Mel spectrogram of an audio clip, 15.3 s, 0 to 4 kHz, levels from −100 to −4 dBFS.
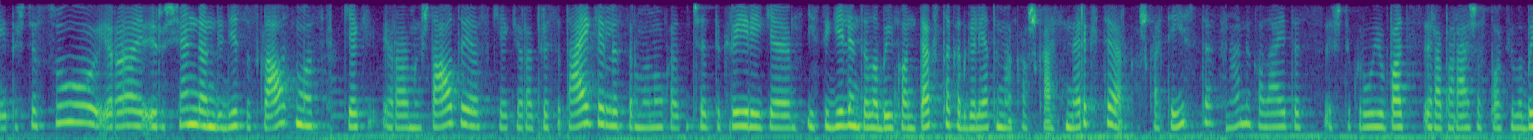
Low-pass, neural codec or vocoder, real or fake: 3.6 kHz; none; real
